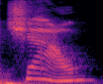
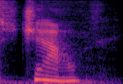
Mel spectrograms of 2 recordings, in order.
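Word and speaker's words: Thiaw: Now we have Ciao, which is Thiao with the T you pronounce Ciao.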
